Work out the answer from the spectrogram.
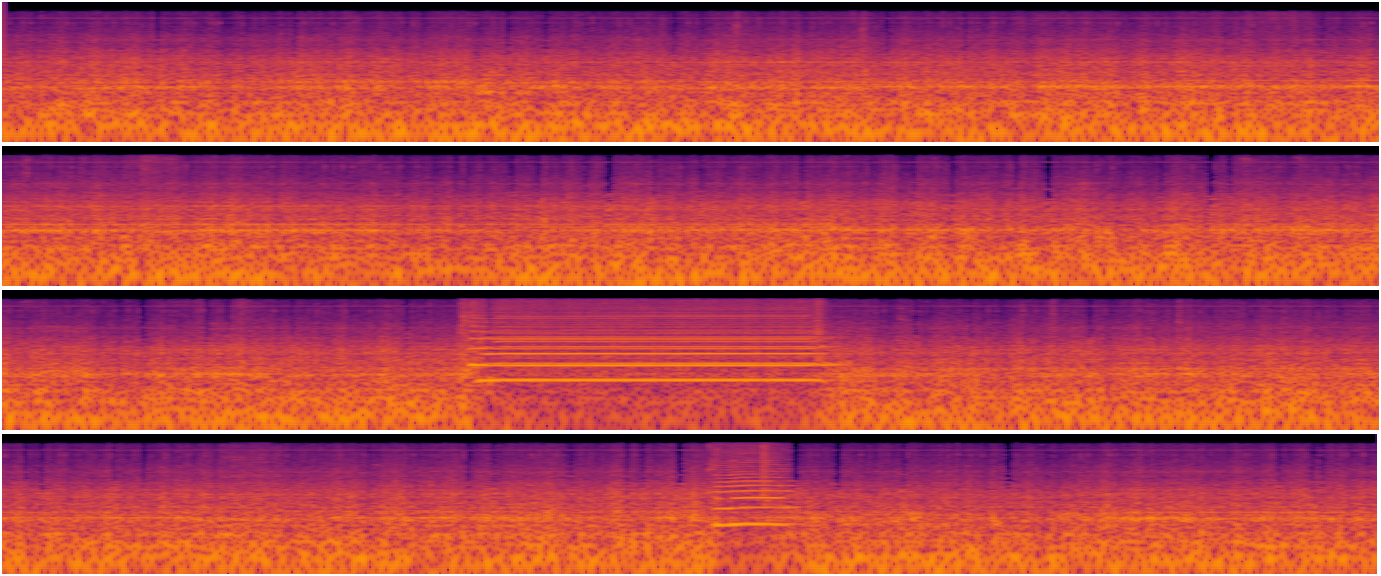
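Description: Cab noise of the Sapsan (Siemens Velaro RUS) electric high-speed train running on the line: a steady low rumble with a constant hum, broken by one long train horn blast of about two seconds around the middle and a short toot near the end.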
